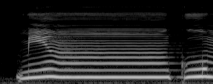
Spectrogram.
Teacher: Cara baca nun sukunnya adalah samar-samar, siap-siap menuju kaf disertai bunyi dengung. Karena kaf ini makhrajnya jauh dari nun, maka bunyi dengungnya yang besar. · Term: ikhfa ab'ad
